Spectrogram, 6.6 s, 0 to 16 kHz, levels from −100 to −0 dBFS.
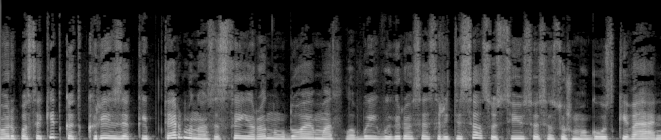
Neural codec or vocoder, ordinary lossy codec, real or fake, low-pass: none; MP3, 64 kbps; real; 14.4 kHz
